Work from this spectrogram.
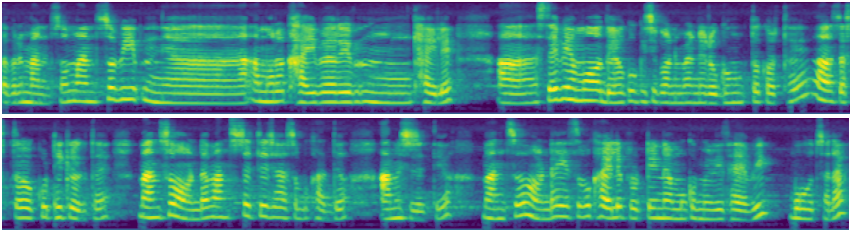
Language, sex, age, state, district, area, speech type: Odia, female, 30-45, Odisha, Bhadrak, rural, spontaneous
